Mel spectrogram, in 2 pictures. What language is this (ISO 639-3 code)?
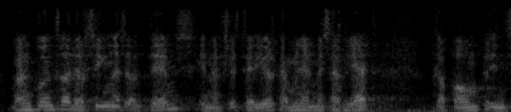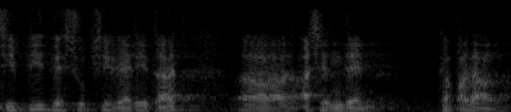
cat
